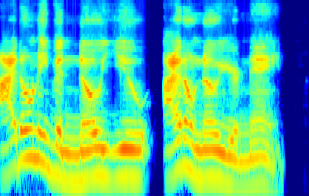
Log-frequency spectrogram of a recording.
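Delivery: ordinary talk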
